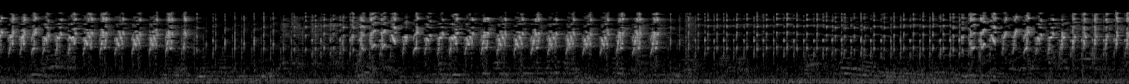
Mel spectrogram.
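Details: Lovebird in long ngekek chatter: loud rattling runs of rapid high notes, interrupted by quieter passages and picking up strongly again toward the end.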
